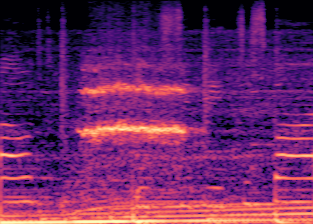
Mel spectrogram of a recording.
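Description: Cartoon tyre-squeal sound effect for a toy car: a steady high screech lasting under a second, about half a second in. It plays over a children's song backing track, with a low engine-like tone rising underneath.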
